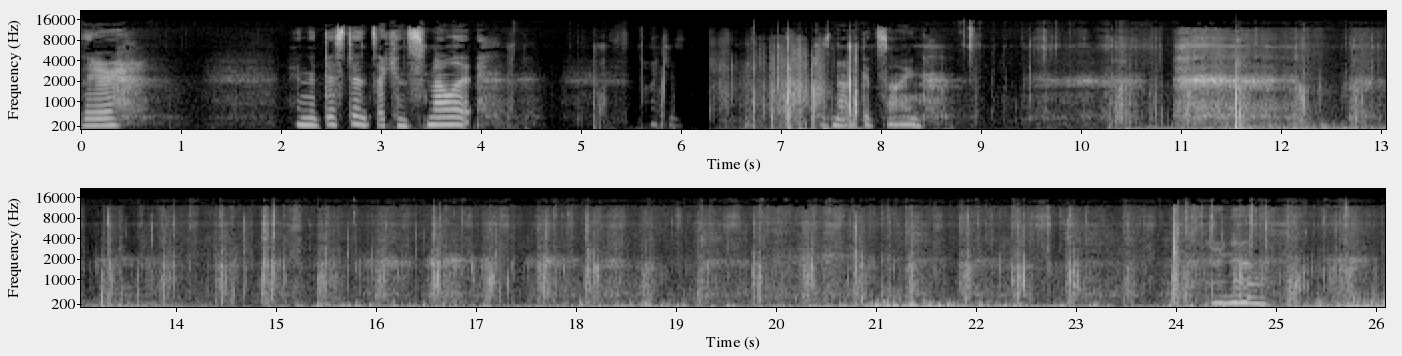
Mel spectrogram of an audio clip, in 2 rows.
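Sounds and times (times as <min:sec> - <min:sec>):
footsteps on dirt trail: 0:06.3 - 0:07.8, 0:08.4 - 0:26.0
low microphone rumble: 0:10.3 - 0:26.0.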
